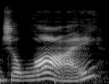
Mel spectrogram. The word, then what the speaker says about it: July: going to say e but in July it makes a a long I sound and in rely it makes a long eye sound so most of the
